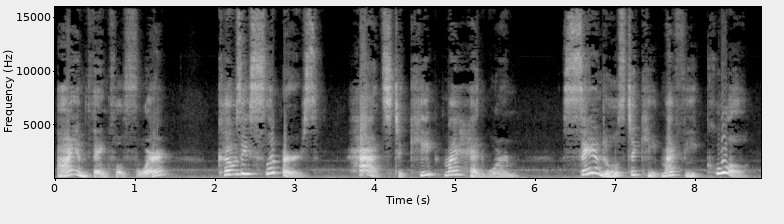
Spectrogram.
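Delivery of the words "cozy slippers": plain reading voice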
